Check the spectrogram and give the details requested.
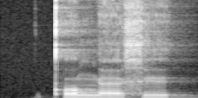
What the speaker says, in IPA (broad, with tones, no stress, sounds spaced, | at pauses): kʼ ɔ˥˨ ŋ æ˨˩ x ɪ˥˨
